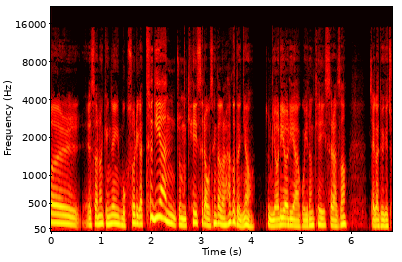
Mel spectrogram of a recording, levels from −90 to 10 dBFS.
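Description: A speech recording with one brief flaw. From 2.69 s to 2.75 s, about 40 ms of audio turns rougher and noisier. There is no dropout or silence. This is a lost packet rebuilt from error correction. Packets went missing in transit, and the decoder filled the hole with a low-bitrate copy carried inside the following packet. The 40 ms span fits two separate 20 ms packets being replaced this way.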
